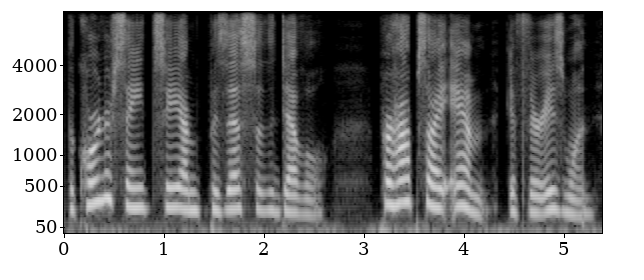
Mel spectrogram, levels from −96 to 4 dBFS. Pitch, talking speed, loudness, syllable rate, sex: 220 Hz, 165 wpm, -19 LUFS, 5.0 syllables/s, female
